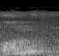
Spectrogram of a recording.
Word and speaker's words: homme: So the first one is, in French the letter H is mostly silent.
